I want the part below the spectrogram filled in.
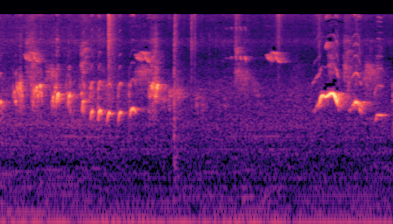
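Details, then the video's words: Greater green leafbird singing: a fast jumble of chattering chirps and whistles, a quiet gap, then a loud rising and falling warbled phrase. "Cucak ijo gacor"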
